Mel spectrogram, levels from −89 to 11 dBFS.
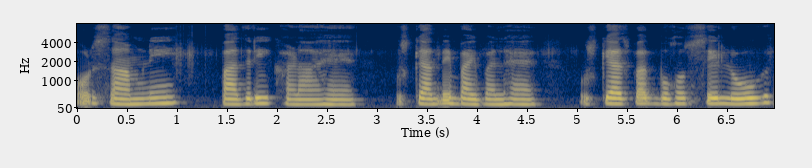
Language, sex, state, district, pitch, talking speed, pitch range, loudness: Hindi, female, Bihar, West Champaran, 180 Hz, 135 wpm, 170-195 Hz, -16 LUFS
